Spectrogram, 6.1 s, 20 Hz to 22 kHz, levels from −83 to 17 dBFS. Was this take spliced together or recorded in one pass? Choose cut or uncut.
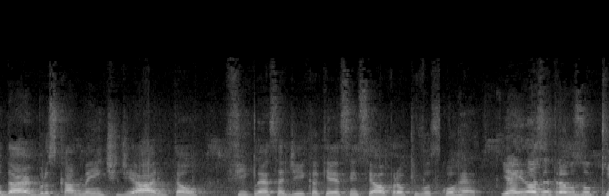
cut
